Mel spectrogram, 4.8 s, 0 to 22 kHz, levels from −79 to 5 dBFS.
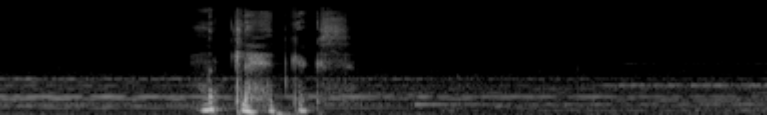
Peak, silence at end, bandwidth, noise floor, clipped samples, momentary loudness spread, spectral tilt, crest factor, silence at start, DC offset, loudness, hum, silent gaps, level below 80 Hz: -10 dBFS; 0.05 s; 16 kHz; -52 dBFS; under 0.1%; 26 LU; -5.5 dB/octave; 24 dB; 0 s; under 0.1%; -29 LUFS; none; none; -58 dBFS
